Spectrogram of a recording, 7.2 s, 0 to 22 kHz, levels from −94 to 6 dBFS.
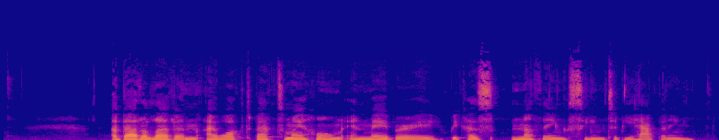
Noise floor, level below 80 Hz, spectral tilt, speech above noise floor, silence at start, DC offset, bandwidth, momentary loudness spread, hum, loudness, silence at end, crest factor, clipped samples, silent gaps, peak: -71 dBFS; -70 dBFS; -6 dB/octave; 40 dB; 1.1 s; under 0.1%; 12.5 kHz; 10 LU; none; -32 LUFS; 0.25 s; 20 dB; under 0.1%; none; -12 dBFS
